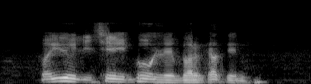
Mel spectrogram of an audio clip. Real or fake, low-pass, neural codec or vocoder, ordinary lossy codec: fake; 7.2 kHz; codec, 16 kHz in and 24 kHz out, 0.6 kbps, FireRedTTS-2 codec; AAC, 32 kbps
